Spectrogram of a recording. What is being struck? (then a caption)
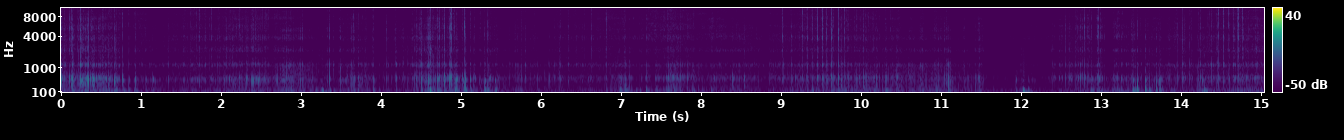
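Woven rattan basket. Fingernails scratch across the woven top and sides of a hollow red rattan basket turned upside down. The result is a steady, uneven, dry scraping texture with a dull, low-heavy body and a few brief louder scratches.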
